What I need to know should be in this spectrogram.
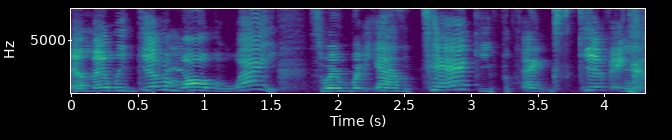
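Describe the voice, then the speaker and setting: A woman puts on a character voice at a high pitch, moving at a fairly quick pace with ordinary pitch variation. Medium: comedy sketch. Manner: giggly, rambling, swears cheerfully.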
